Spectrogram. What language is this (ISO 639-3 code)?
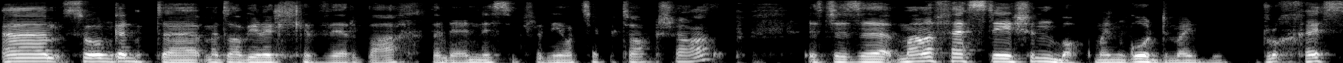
cym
